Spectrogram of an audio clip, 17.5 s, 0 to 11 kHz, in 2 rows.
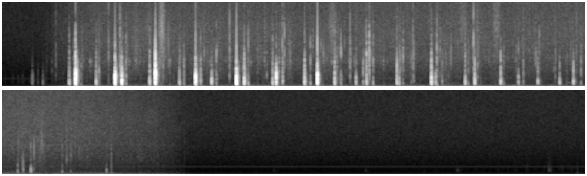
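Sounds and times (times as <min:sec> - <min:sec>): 
man walking on wood in dead acoustic: 0:01.0 - 0:09.3.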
